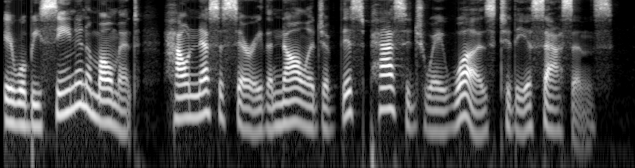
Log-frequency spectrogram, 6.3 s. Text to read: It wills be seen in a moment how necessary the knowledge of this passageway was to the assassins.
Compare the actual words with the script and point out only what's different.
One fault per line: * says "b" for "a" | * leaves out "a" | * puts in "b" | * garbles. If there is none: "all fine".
* says "will" for "wills"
